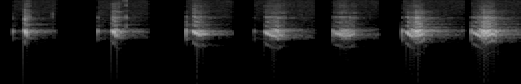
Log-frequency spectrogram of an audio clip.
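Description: Soft turkey yelps played on a friction call with a laminated striker held like a pencil: seven evenly spaced raspy yelps in a steady rhythm, each about equally loud.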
